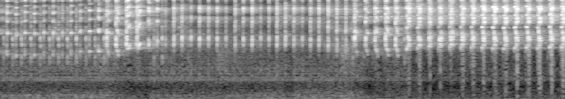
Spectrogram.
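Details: Lovebird song in full pigter style for bird training: high, twittering chatter that speeds into a steady pulsed trill, with a faint constant background hum.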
